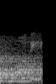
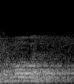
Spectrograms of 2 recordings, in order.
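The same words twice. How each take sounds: First: Said in the usual way. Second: "good morning" as "gut mogen", supposedly French; French accent. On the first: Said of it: "It is not a good morning". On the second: Shown as a demonstration. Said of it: "the French".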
